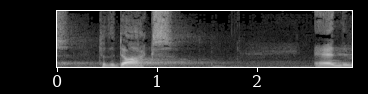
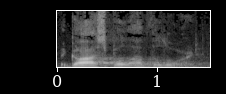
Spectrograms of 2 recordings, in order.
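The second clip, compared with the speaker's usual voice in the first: solemn Gospel reading. Acted. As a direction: read scripture with hushed reverence. Solemn Gospel reading, held style.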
